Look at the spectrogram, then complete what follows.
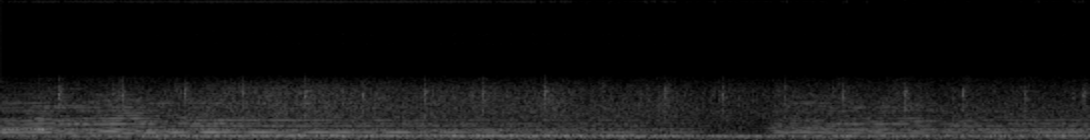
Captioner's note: wind Continues Whistling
